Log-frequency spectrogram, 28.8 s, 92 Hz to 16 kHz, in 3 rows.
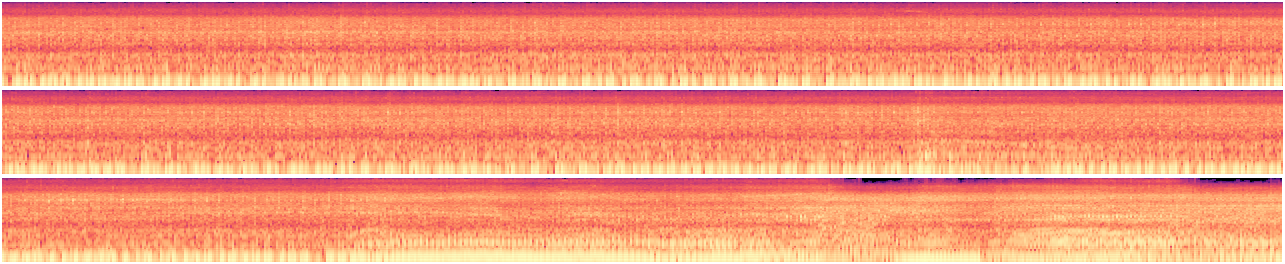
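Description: Ducati Monster's L-twin engine idling at a standstill with a fast, lumpy pulsing note. About 22 seconds in it revs up and pulls away, the pitch climbing and dropping several times as it shifts up through the gears.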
